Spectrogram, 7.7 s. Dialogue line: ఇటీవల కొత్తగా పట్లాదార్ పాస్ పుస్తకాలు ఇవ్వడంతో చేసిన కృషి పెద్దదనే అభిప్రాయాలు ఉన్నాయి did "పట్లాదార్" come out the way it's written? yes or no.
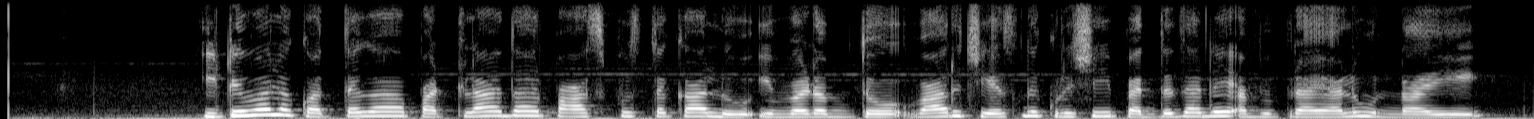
yes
